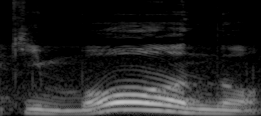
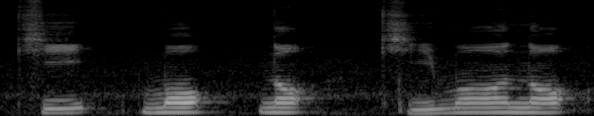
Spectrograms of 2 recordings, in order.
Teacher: quando você está falando em Nihongo, em japonês, não existe, né, esse acento no mo · Shown in: second take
